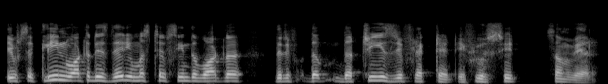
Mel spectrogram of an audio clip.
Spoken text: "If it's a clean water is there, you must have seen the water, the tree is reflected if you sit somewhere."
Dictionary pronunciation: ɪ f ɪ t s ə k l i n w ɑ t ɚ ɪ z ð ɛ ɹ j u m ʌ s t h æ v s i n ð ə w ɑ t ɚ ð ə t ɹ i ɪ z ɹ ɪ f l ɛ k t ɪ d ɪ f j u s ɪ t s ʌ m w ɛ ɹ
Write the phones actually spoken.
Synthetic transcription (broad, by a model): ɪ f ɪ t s ə k l i n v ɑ t ɚ ɪ z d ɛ ɹ j u m ʌ s t h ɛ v s i n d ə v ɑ t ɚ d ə t ɹ i ɪ z ɹ ɪ f l ɛ k t ɪ d ɪ f j u s ɪ t s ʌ m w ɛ ɹ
